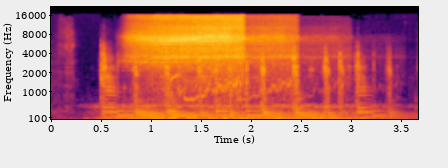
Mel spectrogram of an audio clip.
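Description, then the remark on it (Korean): A loud shushing hiss made through the lips, imitated by a voice, as a woman raises her long index finger to her lips to quiet a passenger in the seat ahead talking on the phone, swelling in and holding for about two seconds before cutting off, with a steady low tonal drone underneath. “그저 본인의 기다란 집게 손가락을 쭉 세워서는 자신의 입술 한가운데로 가져갔고 동시에 입술에서는 강한 바람 소리가 새어나왔죠”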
